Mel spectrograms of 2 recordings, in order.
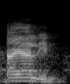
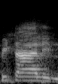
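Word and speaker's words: ptyalin: The enzyme is in saliva is কি টায়ালিন, অর্থাৎ আমাদের মুখ থেকে যে মাউথ থেকে যে এনজাইমটা রিলিজ হয়, which take part the digestion of carbohydrate is called টায়ালিন। এটা কিন্তু পি উচ্চারণ হবে না, পিটায়ালিন না, টায়ালিন।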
